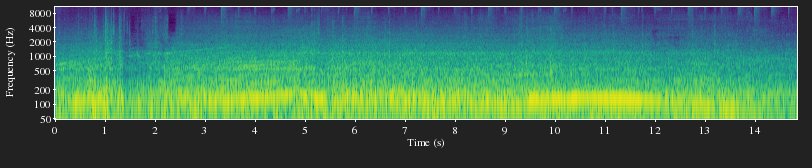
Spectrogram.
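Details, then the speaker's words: 1992 Toyota MR2 on the road after engine knock repair, revved all the way out: smooth engine note rising and falling under road noise with no knocking; healthy engine, though the check engine light is still on. "I can rev all the way out and not a single noise happens. No more knocking. This is great."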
